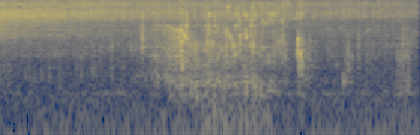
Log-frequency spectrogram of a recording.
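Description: A woman sips and gulps a drink close by.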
